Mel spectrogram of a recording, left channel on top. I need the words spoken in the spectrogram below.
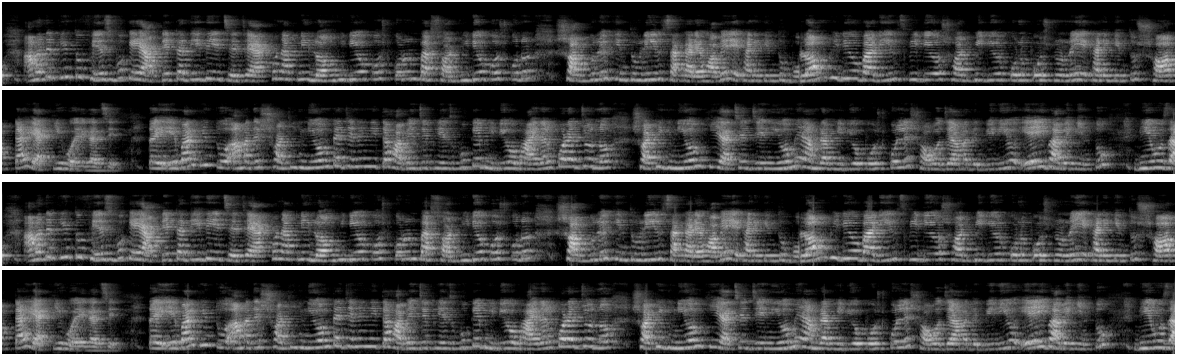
আমাদের কিন্তু ফেসবুকে আপডেটটা দিয়ে দিয়েছে যে এখন আপনি লং ভিডিও পোস্ট করুন বা শর্ট ভিডিও পোস্ট করুন, সবগুলোই কিন্তু রিলস আকারে হবে। এখানে কিন্তু লং ভিডিও বা রিলস ভিডিও শর্ট ভিডিওর কোনো প্রশ্ন নেই, এখানে কিন্তু সবটাই একই হয়ে গেছে। তাই এবার কিন্তু আমাদের সঠিক নিয়মটা জেনে নিতে হবে যে ফেসবুকে ভিডিও ভাইরাল করার জন্য সঠিক নিয়ম কি আছে, যে নিয়মে আমরা ভিডিও পোস্ট করলে সহজে আমাদের ভিডিও এইভাবে কিন্তু ভিউজ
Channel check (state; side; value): normal; both; correlation 0.54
